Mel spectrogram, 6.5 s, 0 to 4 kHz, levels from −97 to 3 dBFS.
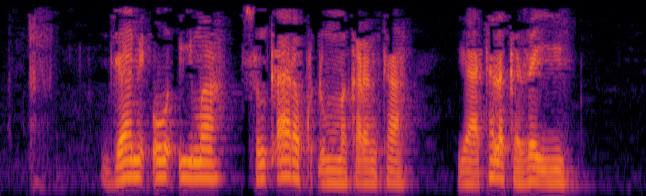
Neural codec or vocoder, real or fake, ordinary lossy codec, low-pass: none; real; MP3, 16 kbps; 3.6 kHz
